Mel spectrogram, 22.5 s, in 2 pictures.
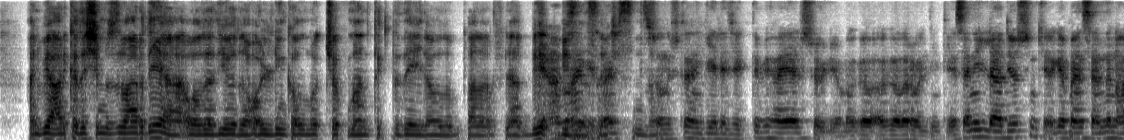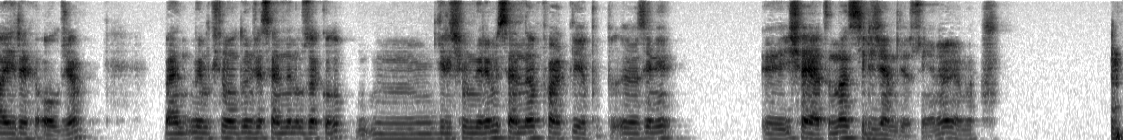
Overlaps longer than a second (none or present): present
